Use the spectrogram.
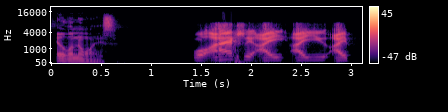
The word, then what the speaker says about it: Illinois: this state look foolish there is no such thing as a silent s illinoisians it's Illinois well I actually I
